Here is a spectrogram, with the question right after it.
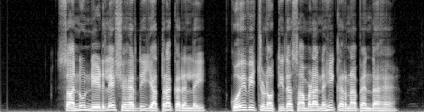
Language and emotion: Punjabi, neutral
